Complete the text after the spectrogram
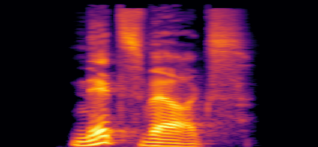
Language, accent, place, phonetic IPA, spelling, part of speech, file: German, Germany, Berlin, [ˈnɛt͡sˌvɛʁks], Netzwerks, noun, De-Netzwerks.ogg
- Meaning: genitive singular of Netzwerk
